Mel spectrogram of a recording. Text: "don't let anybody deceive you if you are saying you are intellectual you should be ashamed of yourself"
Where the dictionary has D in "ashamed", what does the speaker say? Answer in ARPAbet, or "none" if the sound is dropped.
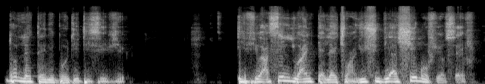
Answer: none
